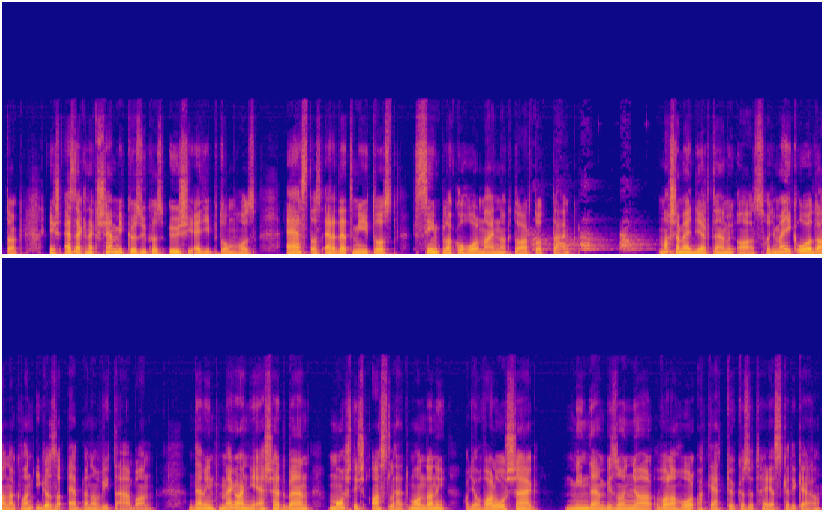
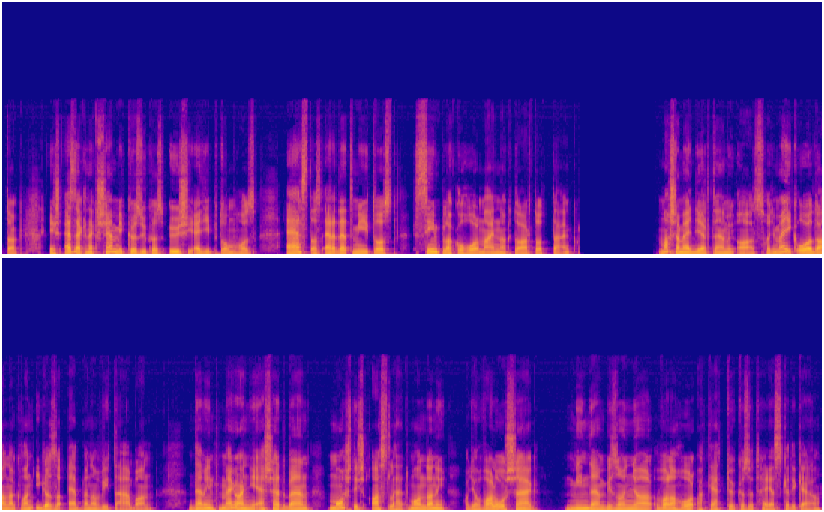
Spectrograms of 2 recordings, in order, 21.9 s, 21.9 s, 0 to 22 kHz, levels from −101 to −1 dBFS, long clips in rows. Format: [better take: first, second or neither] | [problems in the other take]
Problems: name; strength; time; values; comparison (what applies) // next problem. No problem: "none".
second | dog barking; noticeable; from 7 to 8.5 s; peak 9 dB below the speech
